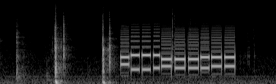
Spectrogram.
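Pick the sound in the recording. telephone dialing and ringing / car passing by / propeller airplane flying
telephone dialing and ringing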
